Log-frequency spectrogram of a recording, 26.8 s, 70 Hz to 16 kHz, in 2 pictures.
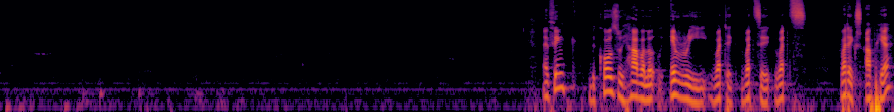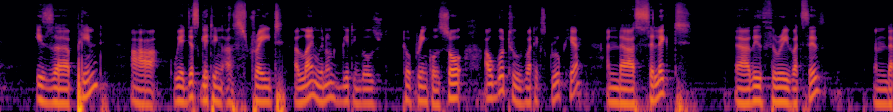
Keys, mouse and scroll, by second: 0.3 Escape, 2.2 `, 9.9 click, 10.3 Tab, 11.3 alt+a, 12.2 `, 14.8-15.8 drag, 21.4-22.3 drag, 22.8-24.7 drag, 24.7 `.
